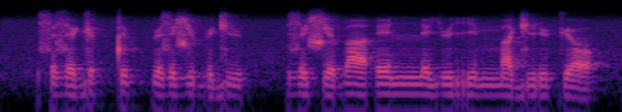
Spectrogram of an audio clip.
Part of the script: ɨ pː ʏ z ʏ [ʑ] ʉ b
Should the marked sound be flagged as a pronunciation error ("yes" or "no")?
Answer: no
